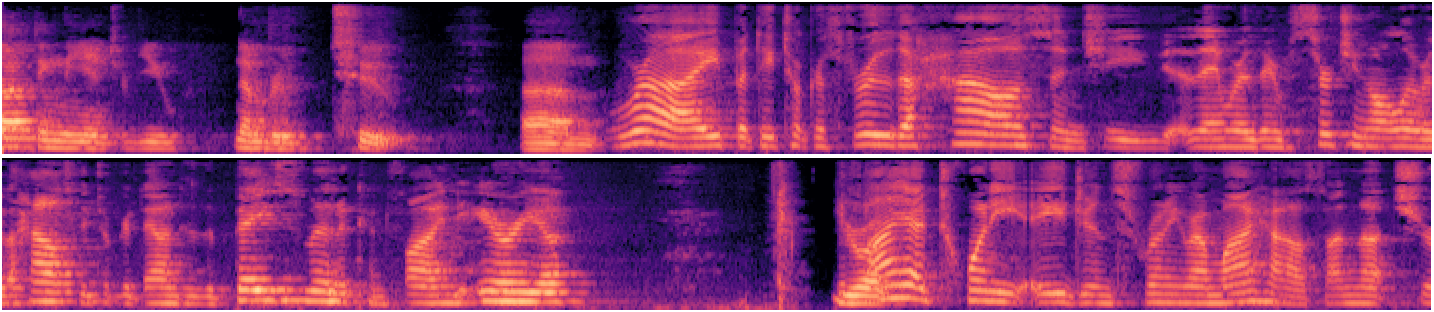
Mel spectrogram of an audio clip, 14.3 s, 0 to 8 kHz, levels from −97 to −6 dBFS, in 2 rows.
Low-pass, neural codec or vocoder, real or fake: 7.2 kHz; none; real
